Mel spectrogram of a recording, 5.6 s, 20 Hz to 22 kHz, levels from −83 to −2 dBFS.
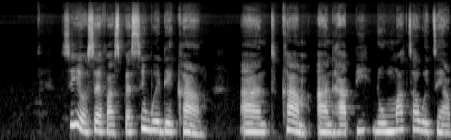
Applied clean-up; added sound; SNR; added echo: none; none; none; none.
